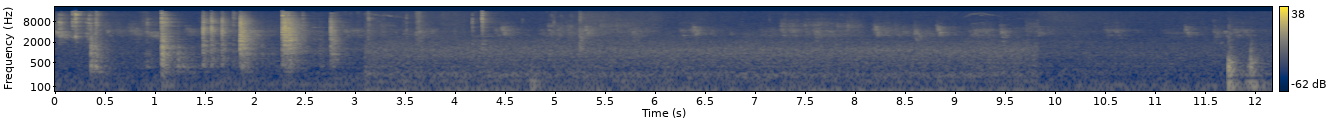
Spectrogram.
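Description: Metal chopsticks and spoon clinking in a quick run of sharp clicks as they are picked up, then a steady soft hiss while food is lifted from the pot, and near the end a ceramic rice bowl knocking down on a wooden table.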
